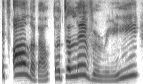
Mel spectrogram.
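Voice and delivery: affected drawn-out delivery; Moira. Shown as a demonstration. Podcaster showing how Moira talks on the show, affected and drawn out. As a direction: stretch and swoop the words theatrically. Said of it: "in full Moira voice".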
